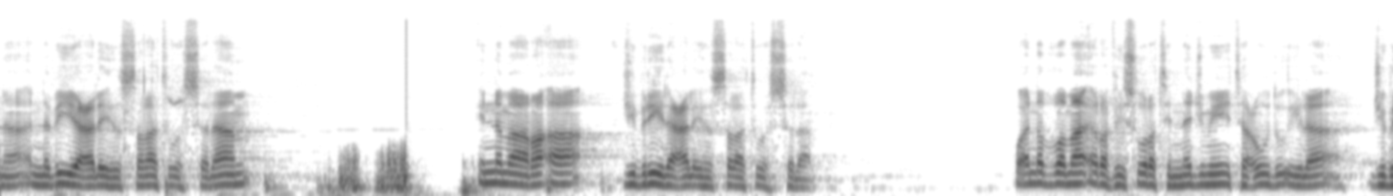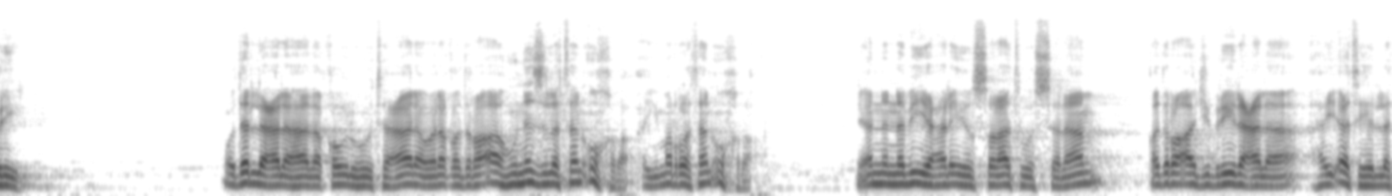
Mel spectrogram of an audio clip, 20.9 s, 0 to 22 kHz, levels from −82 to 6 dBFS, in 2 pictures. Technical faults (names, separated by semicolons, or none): corrupt frame decoded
